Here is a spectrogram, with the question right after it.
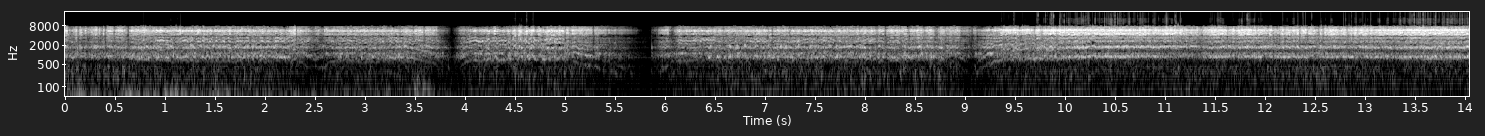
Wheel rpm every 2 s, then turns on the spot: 200, 140, 100, 170, 160, 230, 230.
none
